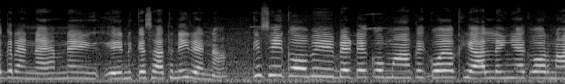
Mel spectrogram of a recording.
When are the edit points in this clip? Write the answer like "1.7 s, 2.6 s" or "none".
2.4 s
